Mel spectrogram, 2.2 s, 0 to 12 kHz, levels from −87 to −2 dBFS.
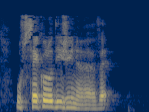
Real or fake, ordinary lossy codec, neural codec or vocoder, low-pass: real; MP3, 32 kbps; none; 7.2 kHz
